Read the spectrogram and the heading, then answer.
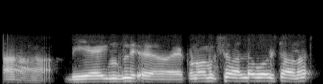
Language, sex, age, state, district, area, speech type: Malayalam, male, 60+, Kerala, Idukki, rural, conversation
